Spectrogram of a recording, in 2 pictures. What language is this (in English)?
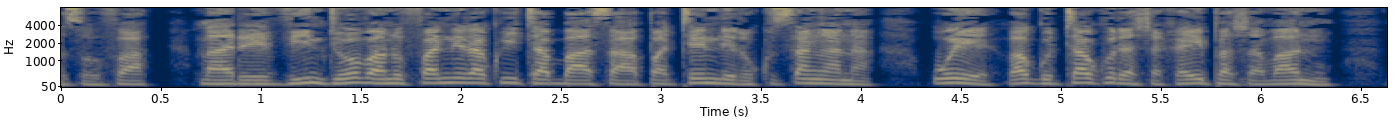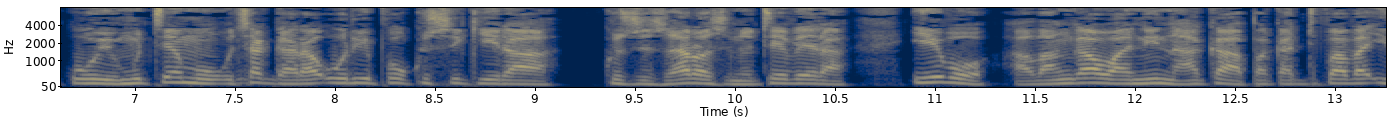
Shona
